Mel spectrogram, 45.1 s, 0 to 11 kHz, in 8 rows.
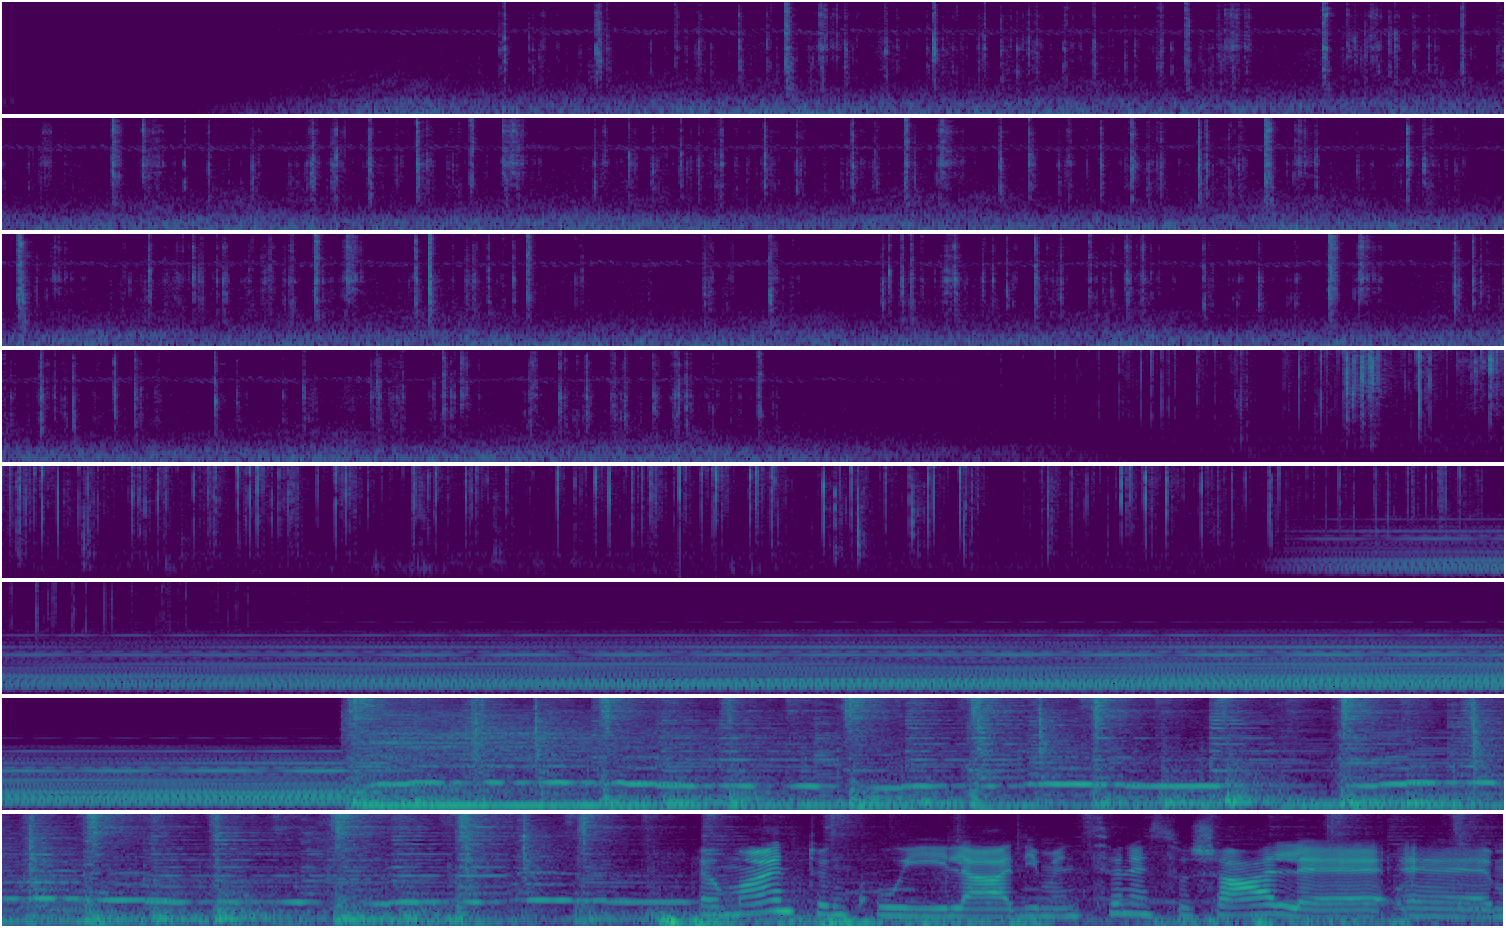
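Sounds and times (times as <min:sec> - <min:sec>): sharp irregular crackles: 0:01.4 - 0:29.5.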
